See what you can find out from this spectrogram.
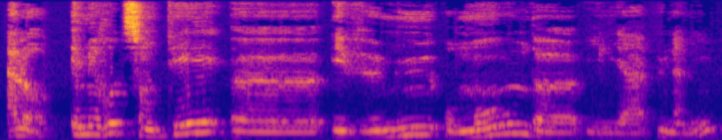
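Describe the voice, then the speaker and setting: A middle-aged man from Congo-Brazzaville, answering questions as a TV interview guest and often pausing with fillers. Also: medium pitch, very animated, a little mellow. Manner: hesitant, many filler pauses. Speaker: interview guest, company founder. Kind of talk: TV studio interview. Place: TV studio. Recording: roomy studio, distant mic, faint noise.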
